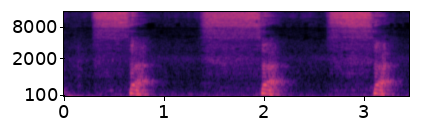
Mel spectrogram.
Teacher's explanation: So the tha, you blow here in between the teeth and the tongue.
